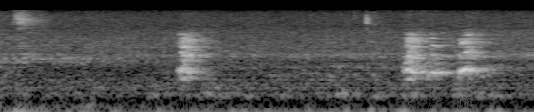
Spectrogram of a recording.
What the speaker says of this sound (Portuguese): Um cachorro aí no vizinho latino loucamente.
